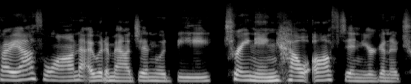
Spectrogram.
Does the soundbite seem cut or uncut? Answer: cut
